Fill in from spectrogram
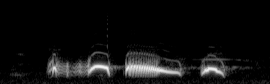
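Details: Luring call of a Spotted dove from Đồng Nai, Vietnam: a brief stutter, a rounded rising-falling coo, a long smooth downward-sliding coo, and a last arched note, clean with no other sounds.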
